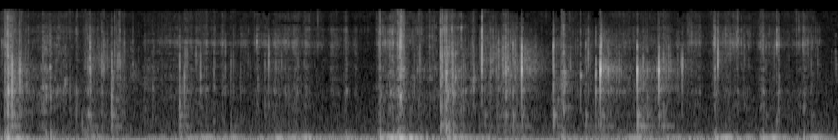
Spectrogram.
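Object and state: Dry bar soap being shaved.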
